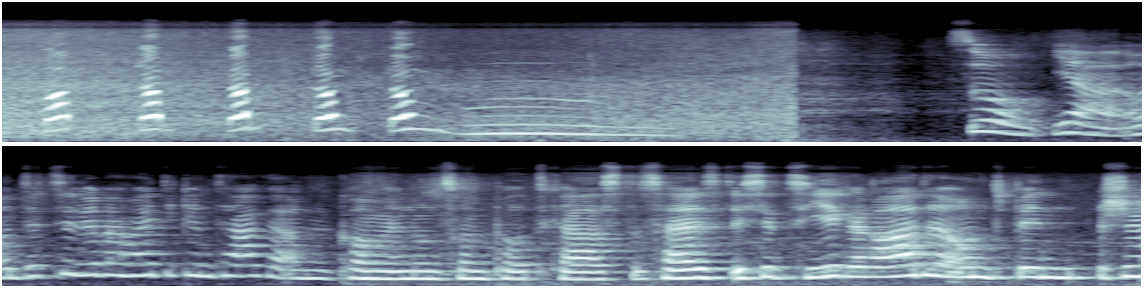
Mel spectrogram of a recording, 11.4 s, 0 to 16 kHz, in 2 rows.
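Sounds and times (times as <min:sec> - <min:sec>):
ocean wave washing in: 0:00.0 - 0:04.0
speech: 0:00.2 - 0:02.8, 0:04.8 - 0:11.3.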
